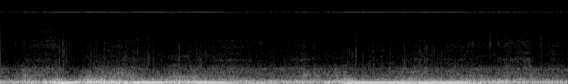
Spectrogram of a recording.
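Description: A car engine rumbles loudly from inside the car, surging in bursts.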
